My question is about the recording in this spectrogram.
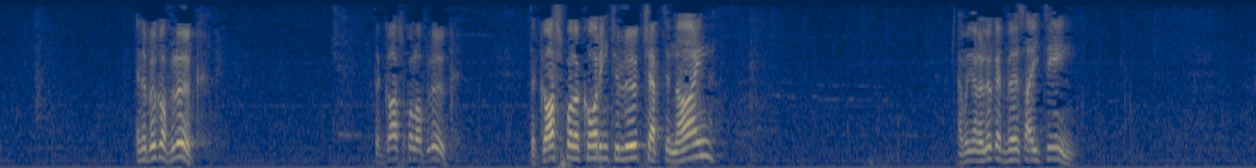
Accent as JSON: {"language": "English", "country": "South Africa", "tie": "born or raised there", "also_born_or_lived": "New Zealand", "accent": "thick South African", "moved": "as an adult", "lives_now": "Australia", "said": "I'm a South African-born Kiwi who's now living in Australia. I've got my own accent, though some say it's really thick South African"}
